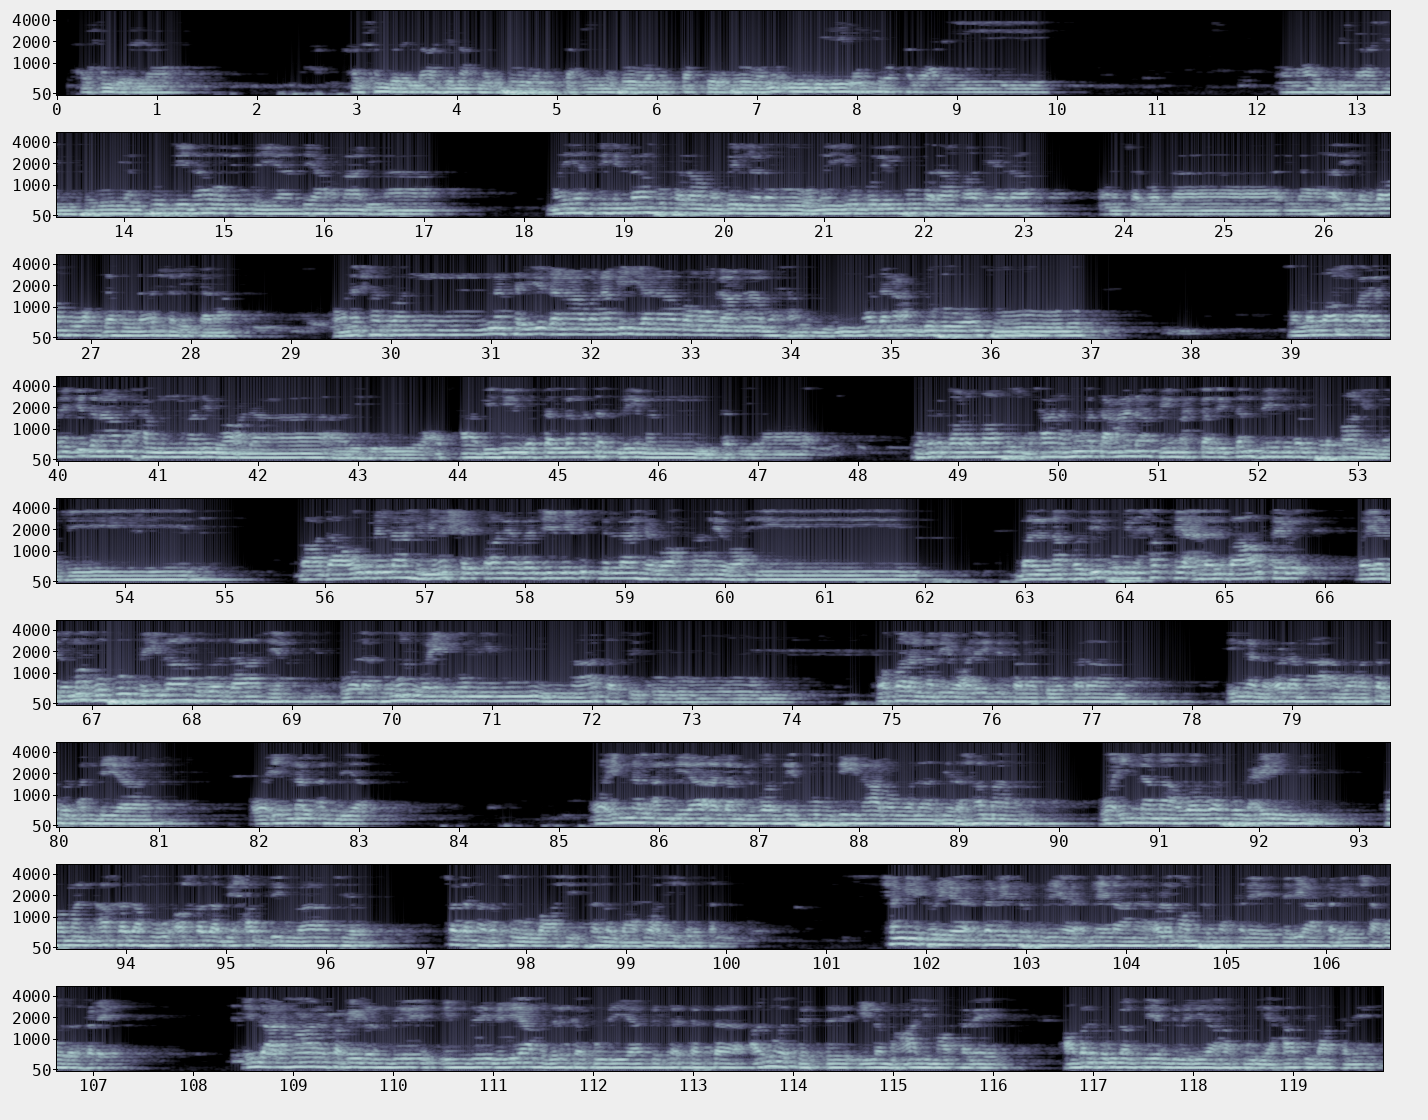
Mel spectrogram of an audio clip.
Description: Thaaimaarhalin Thiyaahangalin Vilaivu (தாய்மார்களின் தியாகங்களின் விளைவு) | Audio Bayans | All Ceylon Muslim Youth Community | Addalaichenai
